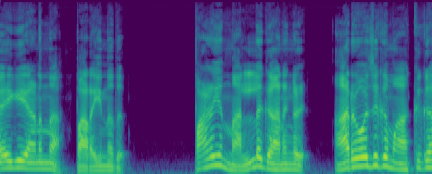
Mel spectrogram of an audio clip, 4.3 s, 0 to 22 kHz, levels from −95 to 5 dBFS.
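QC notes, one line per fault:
Nothing to flag on this speech clip; there's no fault to log here.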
